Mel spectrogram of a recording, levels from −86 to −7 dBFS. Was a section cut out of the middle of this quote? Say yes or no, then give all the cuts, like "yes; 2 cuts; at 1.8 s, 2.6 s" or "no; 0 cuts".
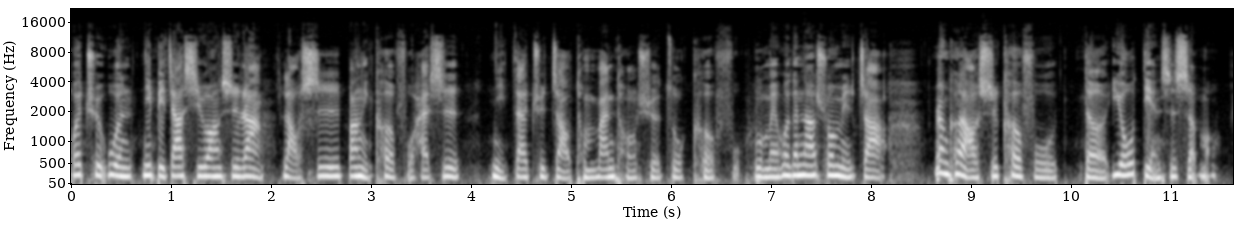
no; 0 cuts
